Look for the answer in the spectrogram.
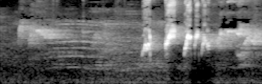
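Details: Red-whiskered bulbul, 'kích bổi' stimulation song for prompting birds to sing: soft high warbling at first, then four loud, clear whistled notes in quick succession near the end, with chatter after.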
